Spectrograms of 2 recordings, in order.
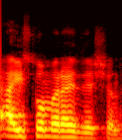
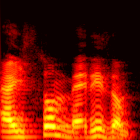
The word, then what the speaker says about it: आइसोमेरिज्म: अब अगला है आइसोमराइजेशन, है ना? आइसोमेरिज्म। आइसोमराइजेशन क्या बोल रहा हूं? आइसोमेरिज्म, सॉरी मिस प्रोनाउंस कर दिया, आइसोमेरिज्म।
